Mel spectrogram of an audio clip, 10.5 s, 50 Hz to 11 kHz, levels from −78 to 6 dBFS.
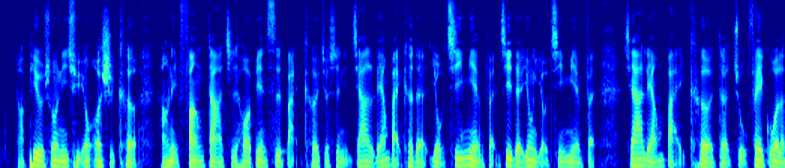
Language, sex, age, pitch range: Chinese, male, 30-49, 95-115 Hz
